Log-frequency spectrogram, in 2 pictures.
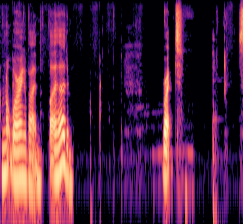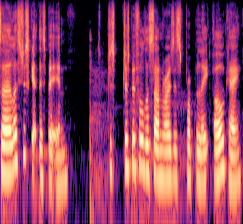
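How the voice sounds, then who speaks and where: A woman hosting a slow game series, chatting to herself as she builds, with phrasing and startled yelps when danger appears. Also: fairly low pitch, darkish tone, a little hiss or hum. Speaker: let's play host. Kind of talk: casual gameplay commentary.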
